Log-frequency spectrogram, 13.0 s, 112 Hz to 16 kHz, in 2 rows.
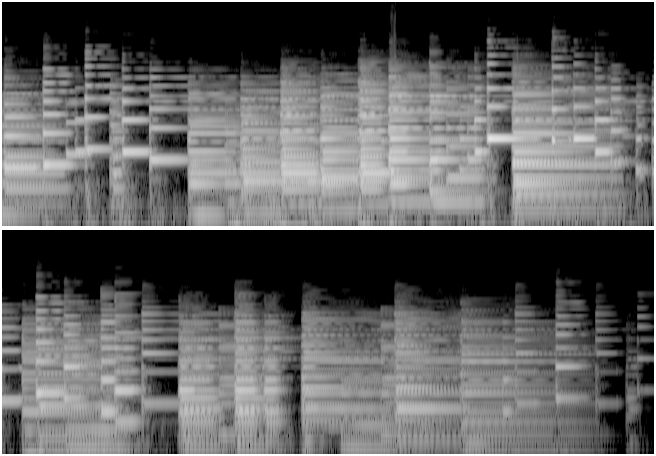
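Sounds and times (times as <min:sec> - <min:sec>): piano music: 0:00.0 - 0:13.0.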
